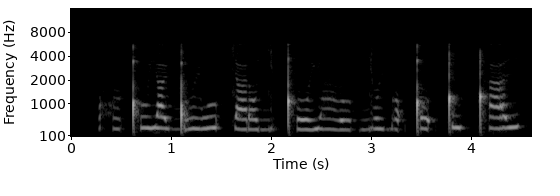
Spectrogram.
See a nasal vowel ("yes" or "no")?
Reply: no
